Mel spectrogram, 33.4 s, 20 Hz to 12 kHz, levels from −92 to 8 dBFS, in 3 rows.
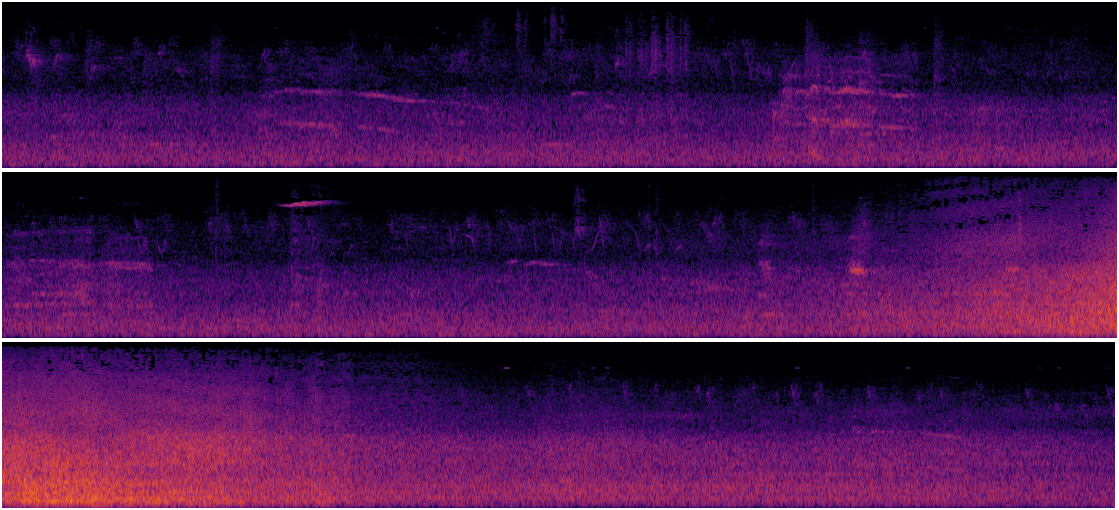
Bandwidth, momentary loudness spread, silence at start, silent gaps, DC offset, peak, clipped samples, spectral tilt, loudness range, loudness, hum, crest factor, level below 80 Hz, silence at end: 11 kHz; 22 LU; 0 s; none; under 0.1%; -16 dBFS; under 0.1%; -5.5 dB/octave; 22 LU; -36 LUFS; none; 24 dB; -70 dBFS; 0 s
